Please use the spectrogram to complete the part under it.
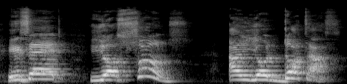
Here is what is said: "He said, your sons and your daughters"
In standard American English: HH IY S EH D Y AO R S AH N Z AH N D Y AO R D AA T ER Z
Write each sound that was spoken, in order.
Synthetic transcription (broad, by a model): HH IY S EH D Y AO S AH N S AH N Y AO D AA T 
